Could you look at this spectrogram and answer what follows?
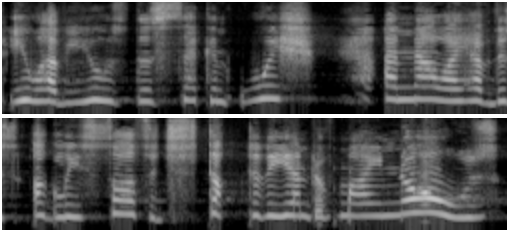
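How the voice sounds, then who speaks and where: An upset woodcutter complains in an exasperated, high voice, as a woman reading a children's story puts him on. He speaks slowly. The reading rings with a long reverberant tail. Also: fairly even intonation, sharp tone, exaggerated voice. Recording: reverberant room.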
